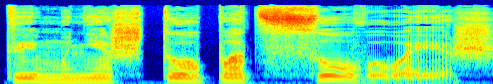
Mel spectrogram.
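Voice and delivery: squeamish, contemptuous hiss with swooping pitch. At the table where wrappers are swapped for money, the tall man speaks, hissing. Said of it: "прошипел".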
